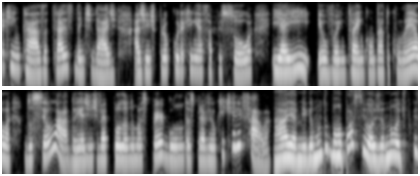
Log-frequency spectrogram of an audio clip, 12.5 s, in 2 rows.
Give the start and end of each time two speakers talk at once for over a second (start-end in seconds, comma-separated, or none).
none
